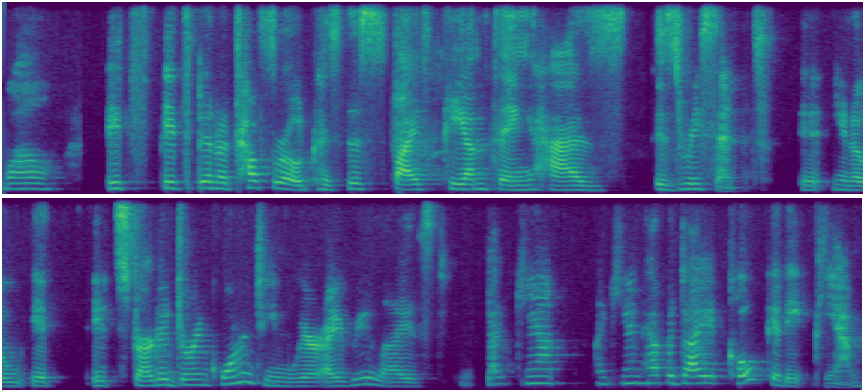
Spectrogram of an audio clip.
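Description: In an American accent, a woman with a fairly high pitch and an ordinary speaking voice talks at a moderate pace with lively intonation. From US Midwest, Chicago suburbs. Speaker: actress. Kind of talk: casual chat. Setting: video call.

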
